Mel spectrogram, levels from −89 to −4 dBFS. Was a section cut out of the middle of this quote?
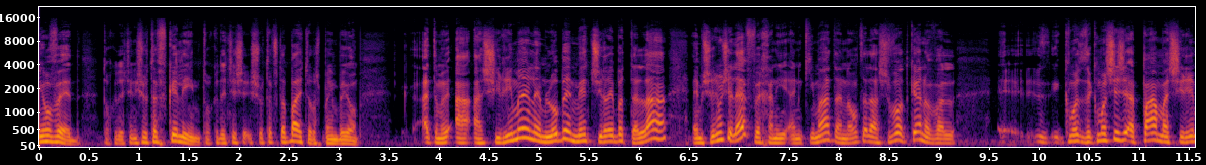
no; 0 cuts

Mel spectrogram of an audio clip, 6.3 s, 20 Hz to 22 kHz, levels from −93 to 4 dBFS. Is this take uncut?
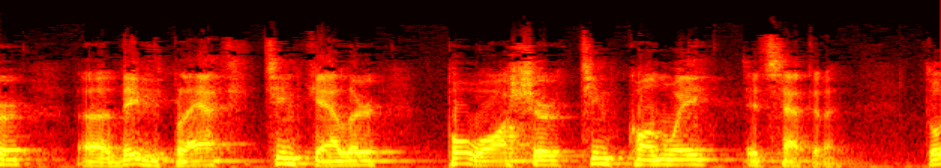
no; 1 cut; at 5.0 s

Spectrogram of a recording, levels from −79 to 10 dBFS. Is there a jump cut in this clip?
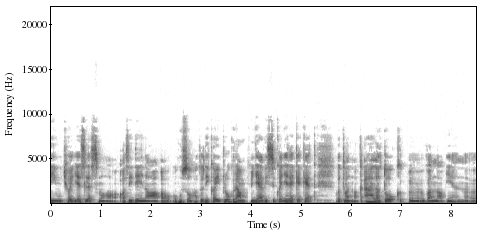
no; 0 cuts

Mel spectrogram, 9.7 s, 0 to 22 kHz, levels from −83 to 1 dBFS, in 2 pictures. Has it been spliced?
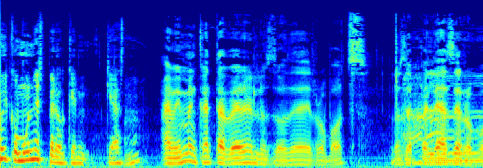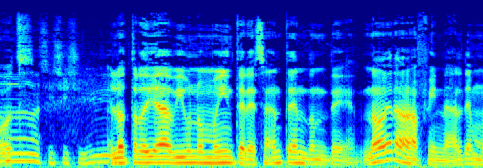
yes; 1 cut; at 1.2 s

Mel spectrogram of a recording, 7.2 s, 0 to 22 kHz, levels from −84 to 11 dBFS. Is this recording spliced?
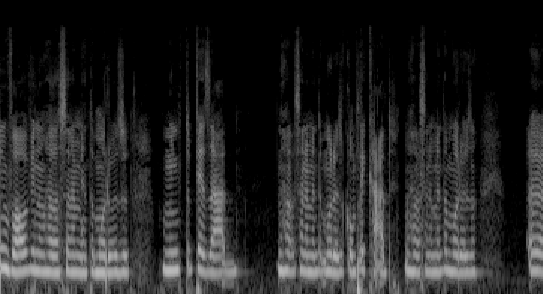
no; 0 cuts

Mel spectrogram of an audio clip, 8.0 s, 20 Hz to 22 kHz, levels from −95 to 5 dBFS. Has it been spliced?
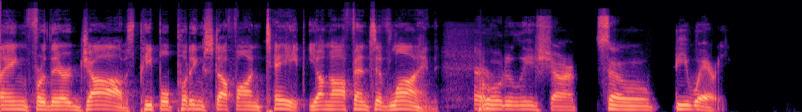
yes; 2 cuts; at 4.7 s, 5.8 s

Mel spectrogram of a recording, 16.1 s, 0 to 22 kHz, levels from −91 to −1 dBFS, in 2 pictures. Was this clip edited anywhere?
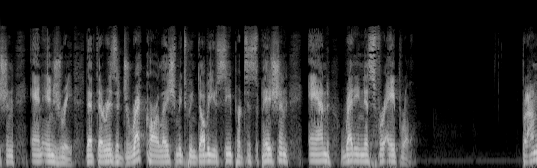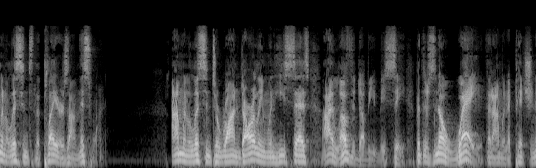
no; 0 cuts

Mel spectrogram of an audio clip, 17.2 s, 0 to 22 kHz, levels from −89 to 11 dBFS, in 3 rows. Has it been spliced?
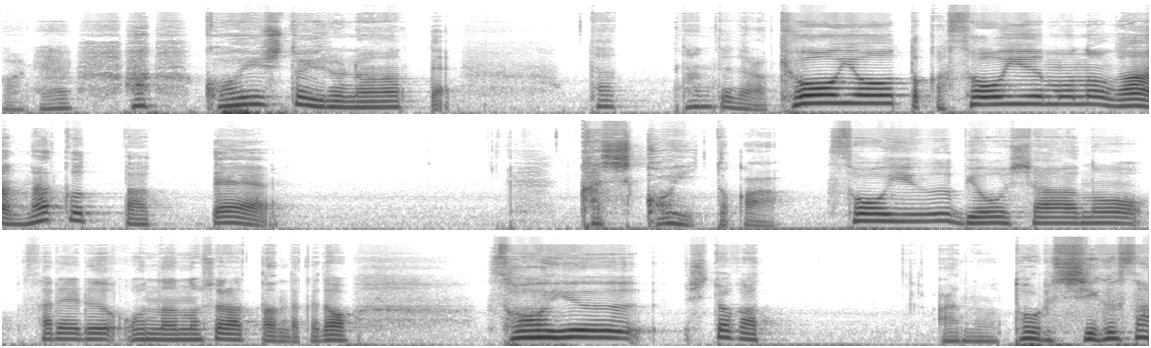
no; 0 cuts

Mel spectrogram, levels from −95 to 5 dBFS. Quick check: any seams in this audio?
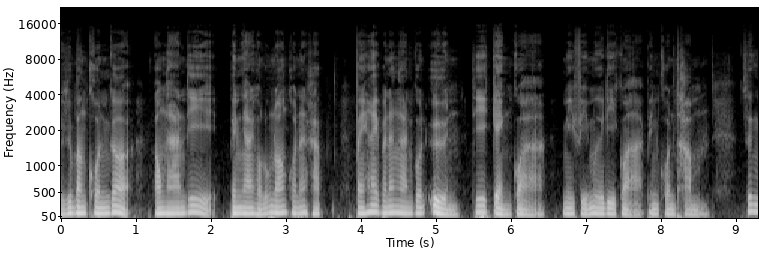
yes; 2 cuts; at 3.3 s, 5.4 s

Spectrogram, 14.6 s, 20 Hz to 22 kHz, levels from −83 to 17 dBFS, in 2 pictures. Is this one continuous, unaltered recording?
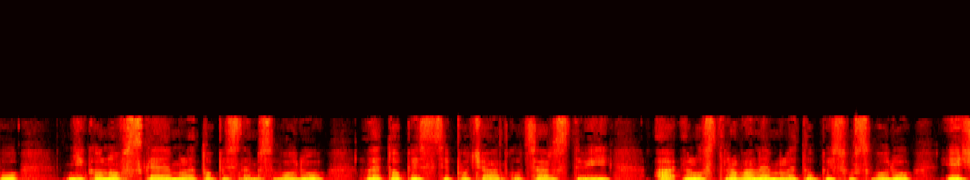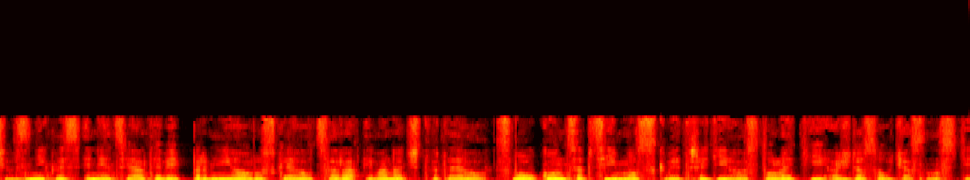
no; 2 cuts; at 10.9 s, 12.9 s

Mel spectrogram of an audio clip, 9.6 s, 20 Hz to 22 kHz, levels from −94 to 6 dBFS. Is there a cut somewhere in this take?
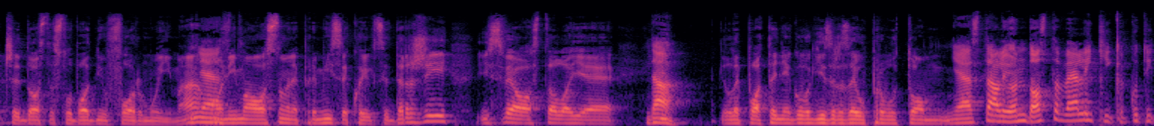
no; 0 cuts

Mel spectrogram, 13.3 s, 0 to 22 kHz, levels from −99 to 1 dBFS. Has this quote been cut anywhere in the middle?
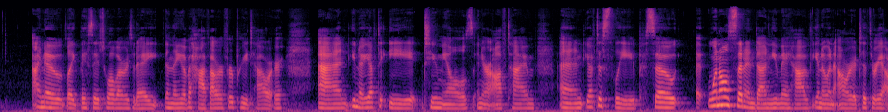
no; 0 cuts

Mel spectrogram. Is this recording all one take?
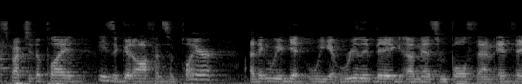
no; 2 cuts; at 1.0 s, 2.4 s

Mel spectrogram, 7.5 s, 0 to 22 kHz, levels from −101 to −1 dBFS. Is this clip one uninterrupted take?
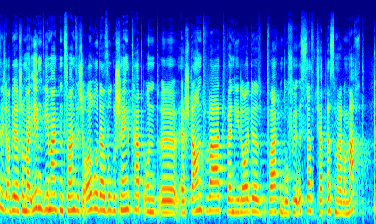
no; 1 cut; at 6.2 s

